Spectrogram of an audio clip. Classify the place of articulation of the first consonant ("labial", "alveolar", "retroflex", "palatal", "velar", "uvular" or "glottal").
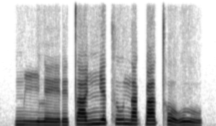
labial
